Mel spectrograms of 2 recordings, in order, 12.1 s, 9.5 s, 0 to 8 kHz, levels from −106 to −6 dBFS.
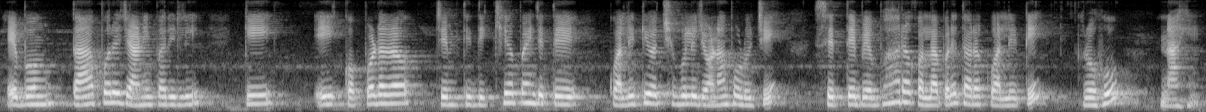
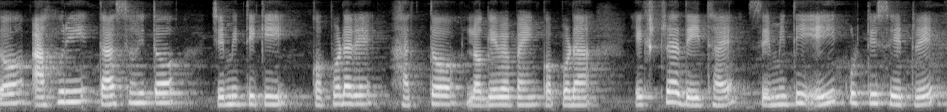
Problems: none marked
